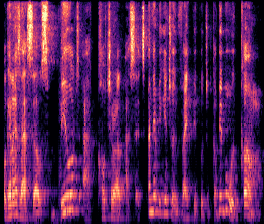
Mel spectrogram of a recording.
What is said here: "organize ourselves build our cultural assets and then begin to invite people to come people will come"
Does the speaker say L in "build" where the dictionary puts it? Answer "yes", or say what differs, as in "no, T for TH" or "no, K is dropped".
yes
